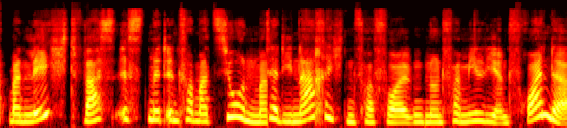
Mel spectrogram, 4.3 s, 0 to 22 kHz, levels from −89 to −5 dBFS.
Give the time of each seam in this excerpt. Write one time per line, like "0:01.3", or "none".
0:02.0
0:03.2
